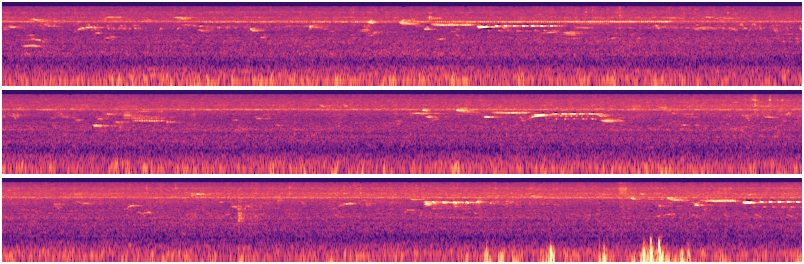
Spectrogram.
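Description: Quiet outdoor pond ambience: a faint low rumble of air on the microphone, a small bird giving short chirpy trills four or five times, and a thin steady high insect-like tone that fades about seven seconds in. Near the end a few low thumps hit the microphone.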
